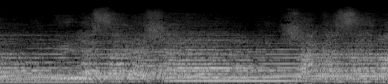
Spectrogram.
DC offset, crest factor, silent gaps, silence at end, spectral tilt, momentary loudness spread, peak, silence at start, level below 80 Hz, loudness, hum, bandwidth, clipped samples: under 0.1%; 12 dB; none; 0 s; -6 dB/octave; 3 LU; -10 dBFS; 0 s; -54 dBFS; -22 LUFS; none; 15 kHz; under 0.1%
